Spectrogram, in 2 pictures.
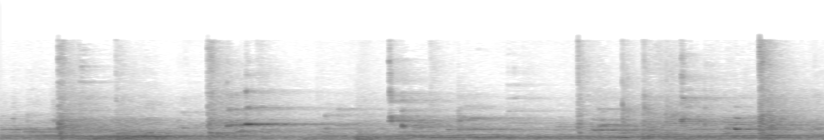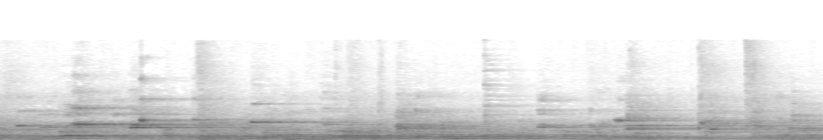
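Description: Rackets smack a shuttlecock back and forth in a large echoing hall.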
